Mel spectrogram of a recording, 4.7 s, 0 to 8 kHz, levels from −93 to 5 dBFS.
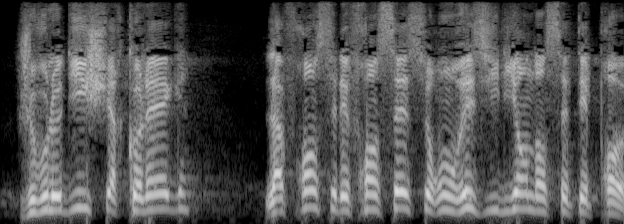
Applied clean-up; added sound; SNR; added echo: neural mask model Resemble Enhance denoiser.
